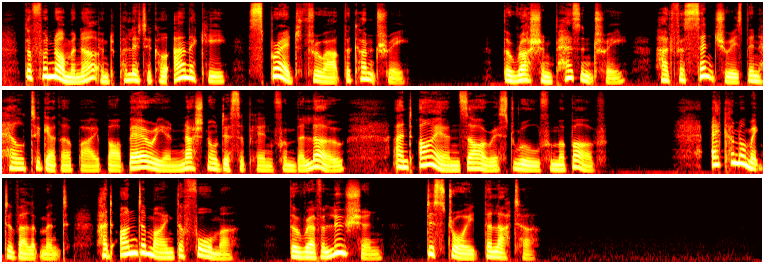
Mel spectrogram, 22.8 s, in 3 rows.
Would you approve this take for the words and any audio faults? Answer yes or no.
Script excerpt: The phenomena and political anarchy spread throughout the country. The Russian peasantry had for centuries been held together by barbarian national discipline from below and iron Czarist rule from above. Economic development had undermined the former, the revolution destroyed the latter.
yes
